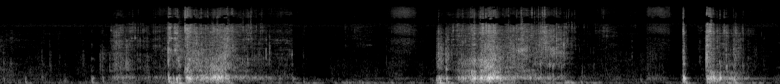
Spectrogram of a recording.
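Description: Grain feed pellets scooped and poured out of a plastic bucket onto the ground, in two pours of about a second each, with a short knock near the end.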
